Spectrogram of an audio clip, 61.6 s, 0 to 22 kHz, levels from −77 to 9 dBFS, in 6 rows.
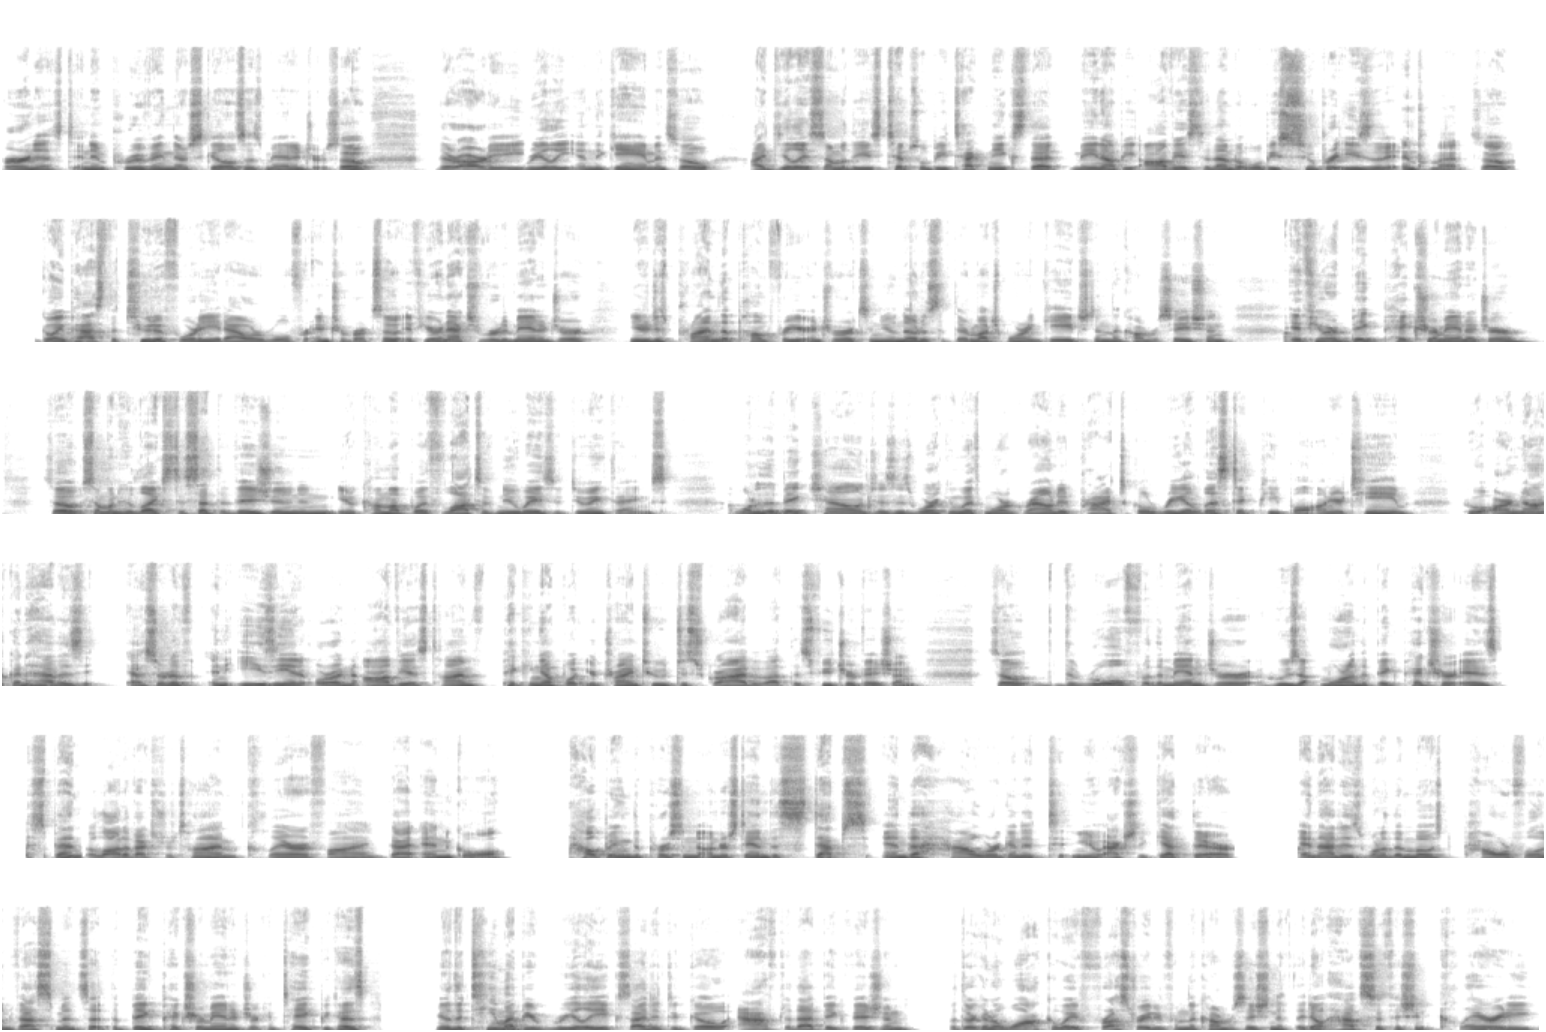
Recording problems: none

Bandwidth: 16 kHz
